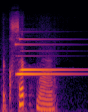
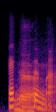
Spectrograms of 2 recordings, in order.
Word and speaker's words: eczema: And there's some medical terms like asthma or eczema. That's Yeah. kind of hard word too. They're quite difficult to pronounce. Yeah, asthma. There's the H is silent in that word, and then eczema. Eczema.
